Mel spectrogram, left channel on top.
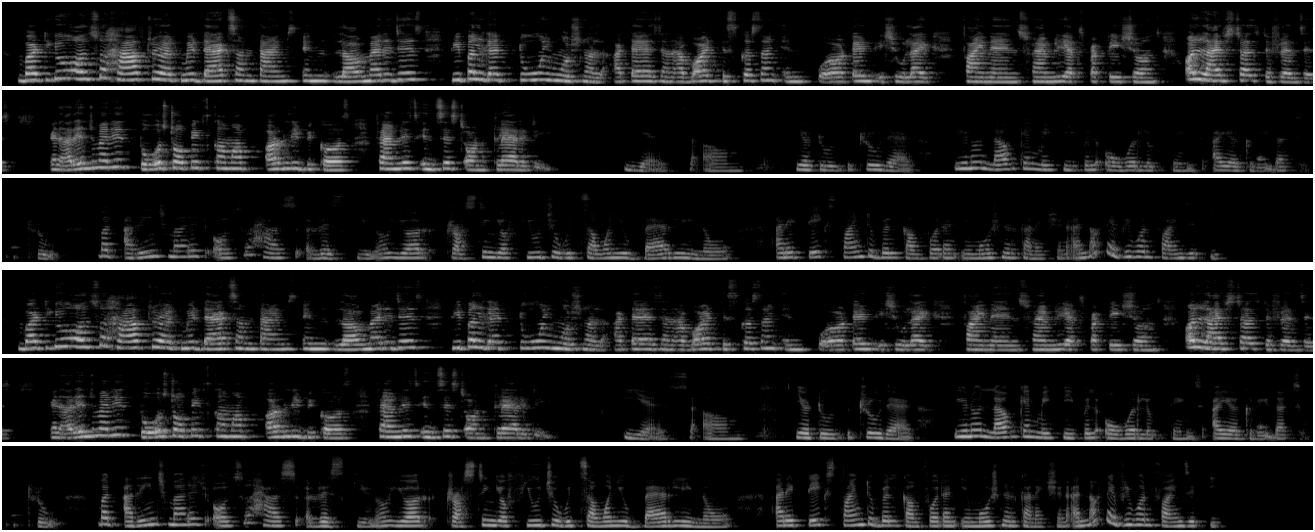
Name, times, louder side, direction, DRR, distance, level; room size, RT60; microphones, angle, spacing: voice 1, 0.2-13.2 13.6-18.6, left 1 dB, 40° left, 0.7 m, -29 dB
voice 2, 19.3-19.8 20.1-26.2 26.5-26.8 27.2-33.5 34.0-38.4, right 4 dB, 60° right, 0.5 m, -36 dB
4.4 x 2.0 x 2.5 m
head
